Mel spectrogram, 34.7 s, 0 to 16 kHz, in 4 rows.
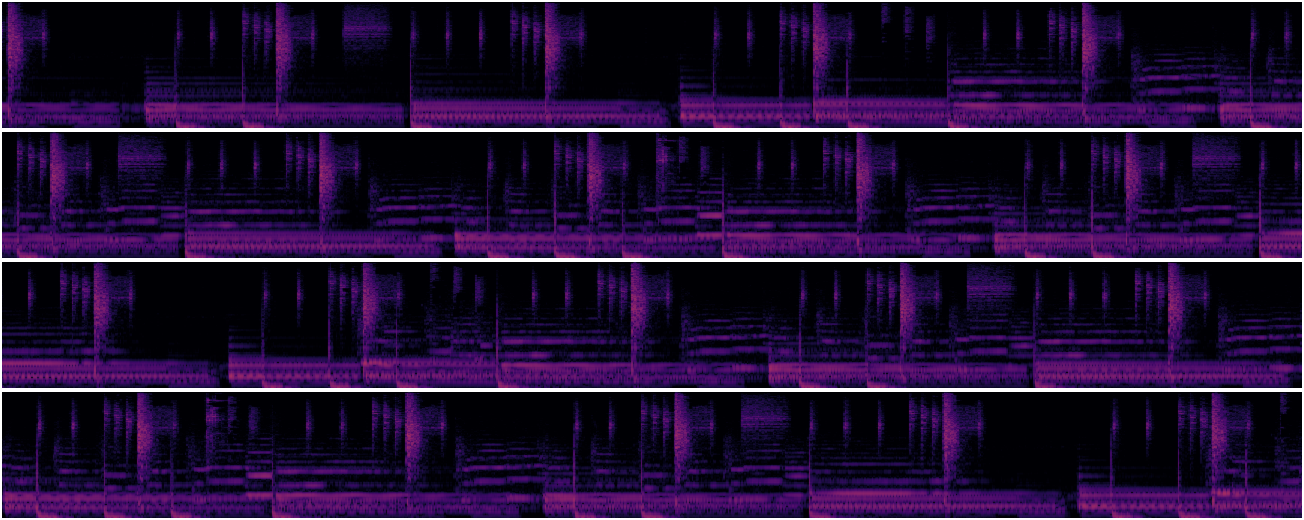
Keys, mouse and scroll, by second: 1.8 typing, 3.0 middle click, 3.3-7.4 typing, 10.9 middle click, 12.8 Tab, 14.2 typing, 15.5 typing, 19.1 right click, 20.2-22.5 typing, 20.6 right click, 23.6 typing, 25.9 ctrl+r, 26.4-27.2 scroll up 1, 27.7 double click, 28.4 o, 30.2 o, 30.2 alt+click, 31.0 s, 33.5 s, 33.6 alt+click, 34.2 s.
